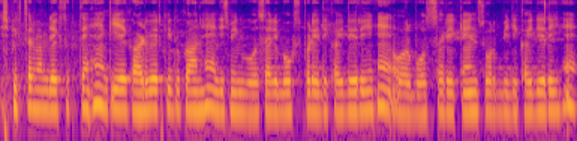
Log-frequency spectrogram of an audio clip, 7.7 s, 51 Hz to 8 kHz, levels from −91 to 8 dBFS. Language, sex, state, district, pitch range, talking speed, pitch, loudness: Hindi, male, Rajasthan, Bikaner, 145-160 Hz, 255 wpm, 150 Hz, -17 LUFS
